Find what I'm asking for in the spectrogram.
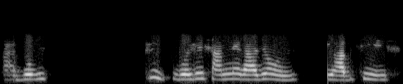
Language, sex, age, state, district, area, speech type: Bengali, female, 30-45, West Bengal, Nadia, urban, conversation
